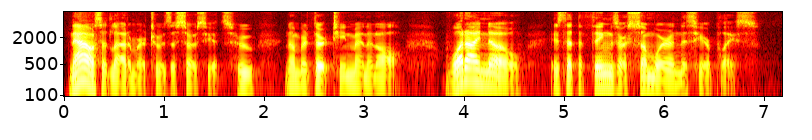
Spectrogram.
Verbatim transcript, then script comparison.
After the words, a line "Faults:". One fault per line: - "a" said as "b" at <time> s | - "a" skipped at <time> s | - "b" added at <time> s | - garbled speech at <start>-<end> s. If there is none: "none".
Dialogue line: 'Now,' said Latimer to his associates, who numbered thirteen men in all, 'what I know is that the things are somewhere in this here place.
'Now,' said Latimer to his associates, who numbered thirteen men in all, 'what I know is that the things are somewhere in this here place.
Faults:
none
